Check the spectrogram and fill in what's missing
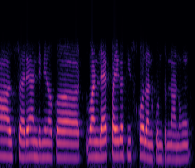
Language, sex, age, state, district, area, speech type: Telugu, female, 18-30, Andhra Pradesh, Kadapa, rural, conversation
